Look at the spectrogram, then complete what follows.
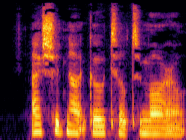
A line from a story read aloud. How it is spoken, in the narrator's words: said Rosamond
